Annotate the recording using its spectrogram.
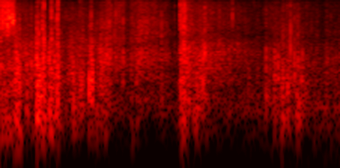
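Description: Light kitchen handling noises: a few soft clicks and knocks over a faint steady hiss.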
